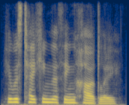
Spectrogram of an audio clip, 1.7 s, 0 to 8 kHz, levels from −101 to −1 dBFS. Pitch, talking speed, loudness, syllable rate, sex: 200 Hz, 210 wpm, -16 LUFS, 5.3 syllables/s, female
